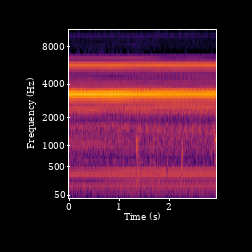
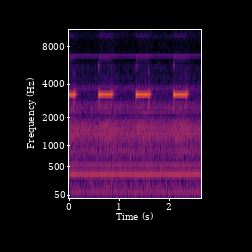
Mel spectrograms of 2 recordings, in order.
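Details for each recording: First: AC evaporator coil leak search, system low on refrigerant: a continuous piercing alarm from the detector held behind a line at the coil, where oil was found; refrigerant leak confirmed, one of several at the evaporator. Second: Electronic refrigerant leak detector held away from the air conditioner before evaporator coil leak search: slow, even high-pitched beeps about every three quarters of a second; detector settled at baseline.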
